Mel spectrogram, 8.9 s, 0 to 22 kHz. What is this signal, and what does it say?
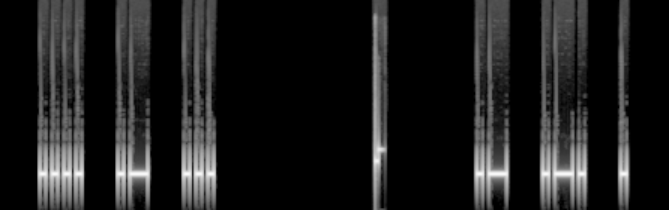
Morse code, heard as a keyed tone, about 15 wpm, spaced as for 11 wpm, 700 Hz. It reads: HAS ARE
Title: 2x Character Spacing - Top 100 Words - 15wpm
